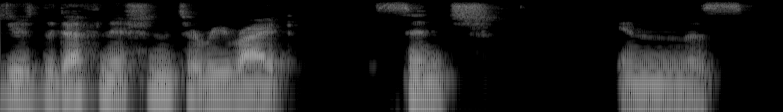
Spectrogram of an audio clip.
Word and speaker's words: sinh: and doesn't that look familiar it's written above me as cinch or the hyperbolic sine so the derivative of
